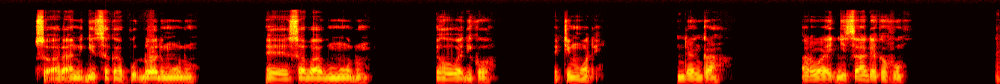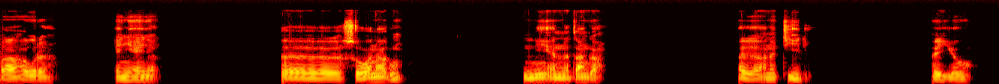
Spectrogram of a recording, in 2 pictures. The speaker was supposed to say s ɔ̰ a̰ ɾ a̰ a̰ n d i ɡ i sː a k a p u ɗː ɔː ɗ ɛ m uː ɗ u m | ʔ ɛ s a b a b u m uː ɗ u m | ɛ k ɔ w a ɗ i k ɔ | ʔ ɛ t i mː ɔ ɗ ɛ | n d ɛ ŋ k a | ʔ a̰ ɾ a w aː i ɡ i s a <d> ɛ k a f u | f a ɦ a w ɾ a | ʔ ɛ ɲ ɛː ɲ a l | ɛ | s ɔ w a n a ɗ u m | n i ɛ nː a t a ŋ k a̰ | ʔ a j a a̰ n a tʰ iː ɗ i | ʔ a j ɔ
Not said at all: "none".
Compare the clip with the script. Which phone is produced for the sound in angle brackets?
d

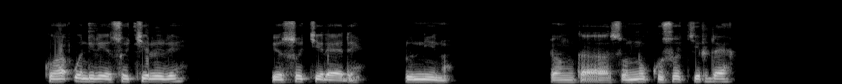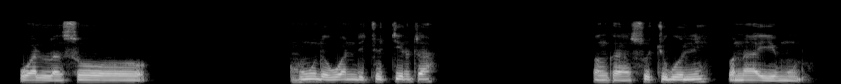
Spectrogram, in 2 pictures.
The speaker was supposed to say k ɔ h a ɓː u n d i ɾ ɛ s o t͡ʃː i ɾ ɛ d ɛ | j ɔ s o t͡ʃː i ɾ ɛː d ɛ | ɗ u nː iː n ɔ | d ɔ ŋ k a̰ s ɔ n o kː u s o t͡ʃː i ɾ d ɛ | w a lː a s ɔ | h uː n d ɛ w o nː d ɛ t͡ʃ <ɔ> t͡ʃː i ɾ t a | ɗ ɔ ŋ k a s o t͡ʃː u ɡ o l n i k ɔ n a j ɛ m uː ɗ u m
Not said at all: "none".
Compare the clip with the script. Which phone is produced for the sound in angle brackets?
o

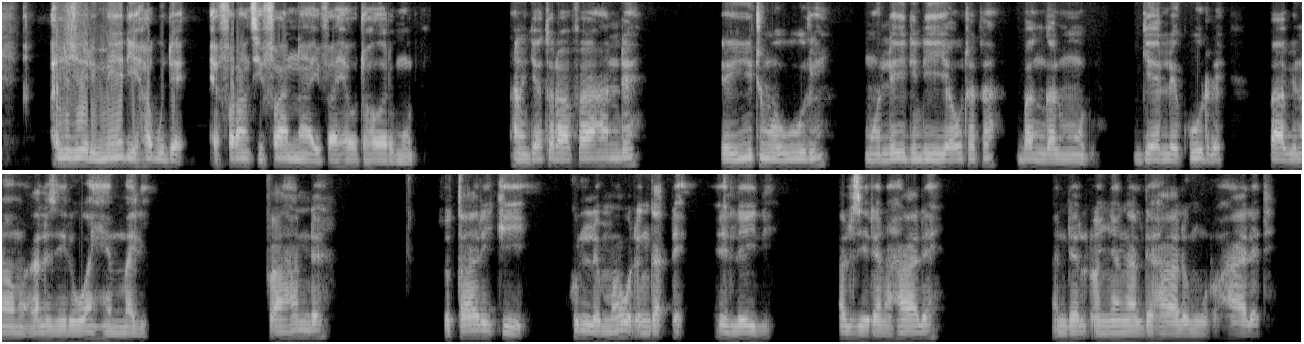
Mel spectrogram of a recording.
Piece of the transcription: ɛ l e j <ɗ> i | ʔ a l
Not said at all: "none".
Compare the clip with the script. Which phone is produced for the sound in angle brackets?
d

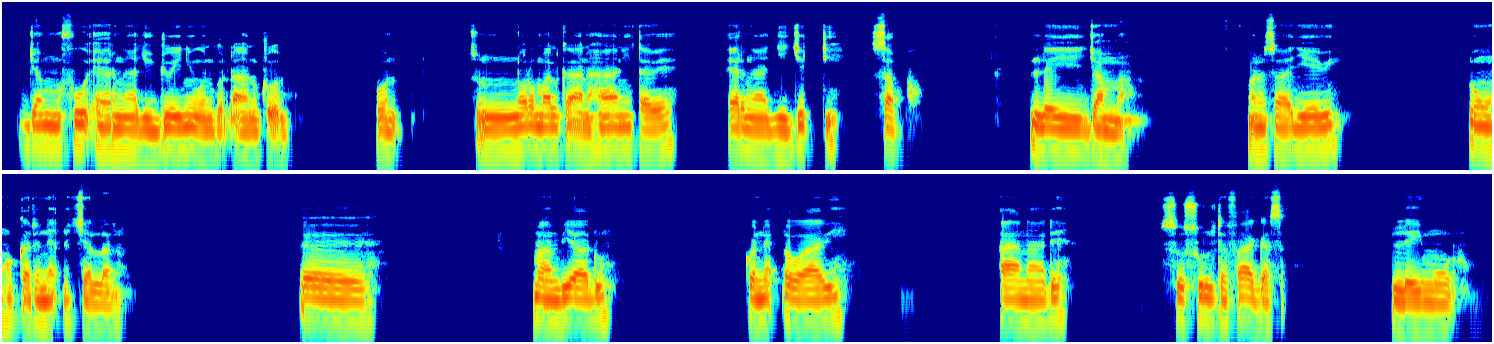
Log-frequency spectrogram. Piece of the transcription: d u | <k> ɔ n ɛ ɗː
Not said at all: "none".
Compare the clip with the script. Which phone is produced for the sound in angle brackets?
k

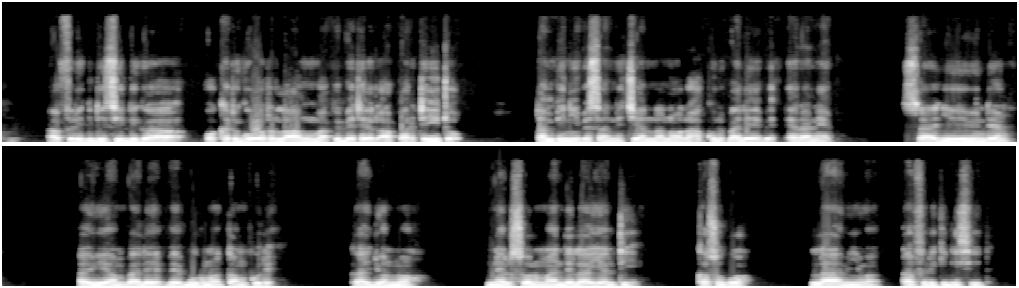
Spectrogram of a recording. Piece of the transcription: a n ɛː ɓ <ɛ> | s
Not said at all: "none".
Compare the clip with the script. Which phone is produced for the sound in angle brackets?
ɛ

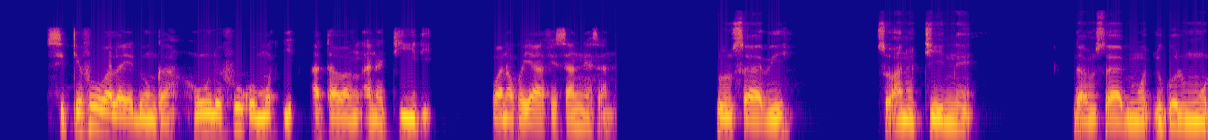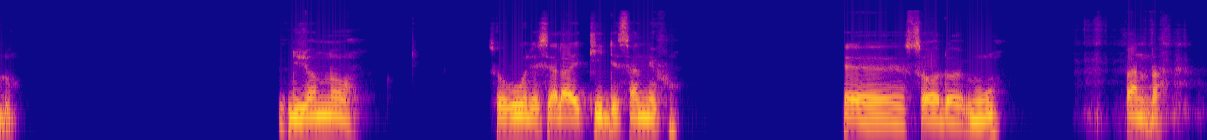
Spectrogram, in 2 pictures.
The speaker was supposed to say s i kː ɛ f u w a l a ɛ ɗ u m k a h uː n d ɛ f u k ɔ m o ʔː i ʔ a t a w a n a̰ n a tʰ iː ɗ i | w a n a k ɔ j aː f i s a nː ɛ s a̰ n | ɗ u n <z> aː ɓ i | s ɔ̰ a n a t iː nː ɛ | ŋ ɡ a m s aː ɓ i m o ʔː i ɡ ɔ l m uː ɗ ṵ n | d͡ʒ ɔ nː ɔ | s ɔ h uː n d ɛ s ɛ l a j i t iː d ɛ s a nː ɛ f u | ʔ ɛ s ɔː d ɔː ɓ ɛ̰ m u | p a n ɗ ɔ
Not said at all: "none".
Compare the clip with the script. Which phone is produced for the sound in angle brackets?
s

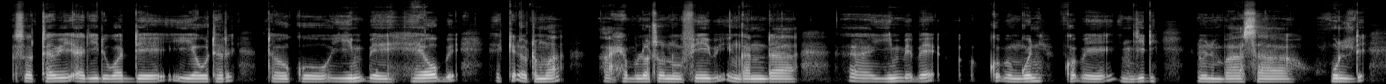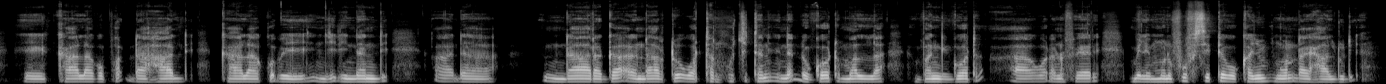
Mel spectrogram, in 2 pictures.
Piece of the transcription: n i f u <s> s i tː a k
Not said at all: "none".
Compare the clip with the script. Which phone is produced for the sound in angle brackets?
f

